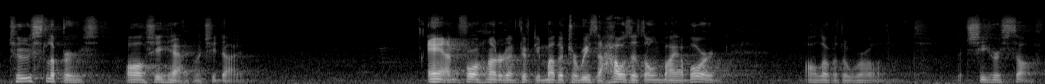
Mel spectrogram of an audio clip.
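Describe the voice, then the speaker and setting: A middle-aged man preaching a sermon in a church, swinging between loud emphatic peaks and hushed low lines. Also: in a large hall. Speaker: pastor. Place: church sanctuary.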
